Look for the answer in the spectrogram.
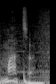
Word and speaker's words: matzah: It was a mix of nuts, apples, spices, and wine in between two pieces of matzah. I pronounced that right, right? – Matzah. – Yeah, matzah. And those are your five random facts.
